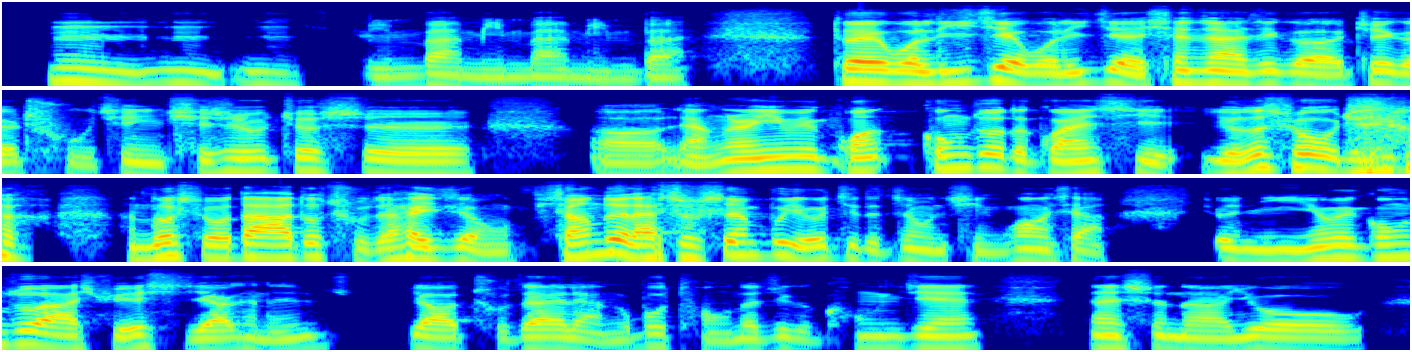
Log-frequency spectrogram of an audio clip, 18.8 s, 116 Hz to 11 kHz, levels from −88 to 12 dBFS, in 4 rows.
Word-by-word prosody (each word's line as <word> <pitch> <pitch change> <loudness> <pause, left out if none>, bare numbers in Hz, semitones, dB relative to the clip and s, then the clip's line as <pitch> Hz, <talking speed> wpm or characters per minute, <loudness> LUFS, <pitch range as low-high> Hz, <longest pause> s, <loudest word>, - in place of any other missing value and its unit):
嗯 145 -6 -6
嗯 125 -5 -9
嗯， 120 -3 -14 0.2
明 100 0 -13
白 110 -1 -3
明 95 -1 -12
白 100 0 -6
明 85 -2 -14
白。 - - -8 0.4
对， 145 -1 +8
我 135 -1 +4
理 130 +2 0
解 160 +2 +5
我 120 -1 +2
理 120 - -1
解 135 -5 +2
现 140 -1 +1
在 130 -2 +5
这 130 +1 -3
个 115 -3 +1
这 135 +2 -1
个 115 - -1
处 100 -3 -11
境， 110 -2 -5
其 120 - -4
实 135 +1 -3
就 140 +1 -2
是， 115 -3 -2 0.4
呃， 105 0 -3
两 - - -1
个 130 - +2
人 135 +2 +6
因 155 - +2
为 155 - 0
光 145 +2 +2
工 165 +2 -2
作 170 -1 +3
的 125 - -2
关 120 +1 +3
系， 115 -3 -6
有 120 -1 -2
的 165 - +4
时 170 +1 +1
候 170 - +5
我 150 - +1
觉 130 - +1
得 145 +3 +1 0.3
很 125 - -7
多 160 +2 +5
时 145 - -1
候 145 - +4
大 155 -1 +8
家 145 - +9
都 160 +1 -2
处 115 - -8
在 125 +3 +5
一 - - +3
种 105 -6 -4
相 160 +2 +3
对 200 - +9
来 145 - +8
说 145 - -1
身 170 +4 +2
不 170 - -1
由 130 - +2
己 - - -10
的 110 - -8
这 - - -20
种 115 -3 -6
情 100 - -10
况 120 +1 -3
下。 - - -6 0.3
就 130 - -6
是 115 - -6
你 115 0 -5
因 130 +3 -1
为 145 0 0
工 155 +2 -4
作 165 0 +3
啊 130 - +4
学 125 +2 -4
习 115 -3 -10
啊， 110 - +1
可 115 - -10
能 110 +4 -11 0.3
要 120 -3 0
处 110 - -17
在 120 +1 0
两 105 -4 -7
个 100 - -13
不 140 +3 -9
同 100 +1 -14
的 110 - -7
这 120 - -11
个 105 - -15
空 125 +3 -12
间， 125 +1 -1 0.3
但 130 -1 -2
是 130 - -5
呢， 110 -2 -4
又 115 -2 -4
125 Hz, 325 characters per minute, -23 LUFS, 115-140 Hz, 0.4 s, 家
